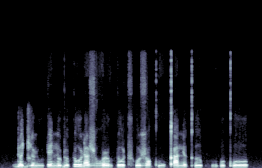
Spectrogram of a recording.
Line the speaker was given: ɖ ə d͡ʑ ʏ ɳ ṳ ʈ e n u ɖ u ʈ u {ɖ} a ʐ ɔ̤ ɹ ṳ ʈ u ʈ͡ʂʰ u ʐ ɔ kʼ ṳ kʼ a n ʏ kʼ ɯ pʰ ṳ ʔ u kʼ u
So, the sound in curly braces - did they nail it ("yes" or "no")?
no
